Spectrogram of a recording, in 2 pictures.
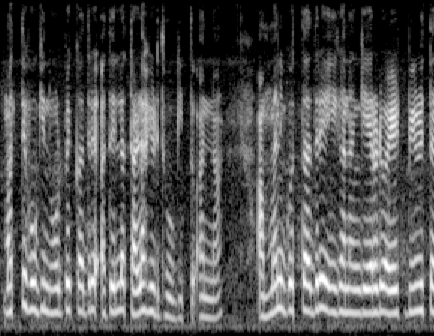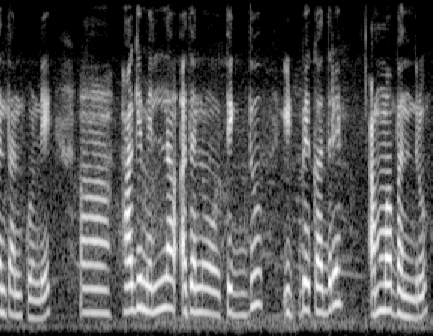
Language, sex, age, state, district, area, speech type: Kannada, female, 18-30, Karnataka, Dakshina Kannada, urban, spontaneous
